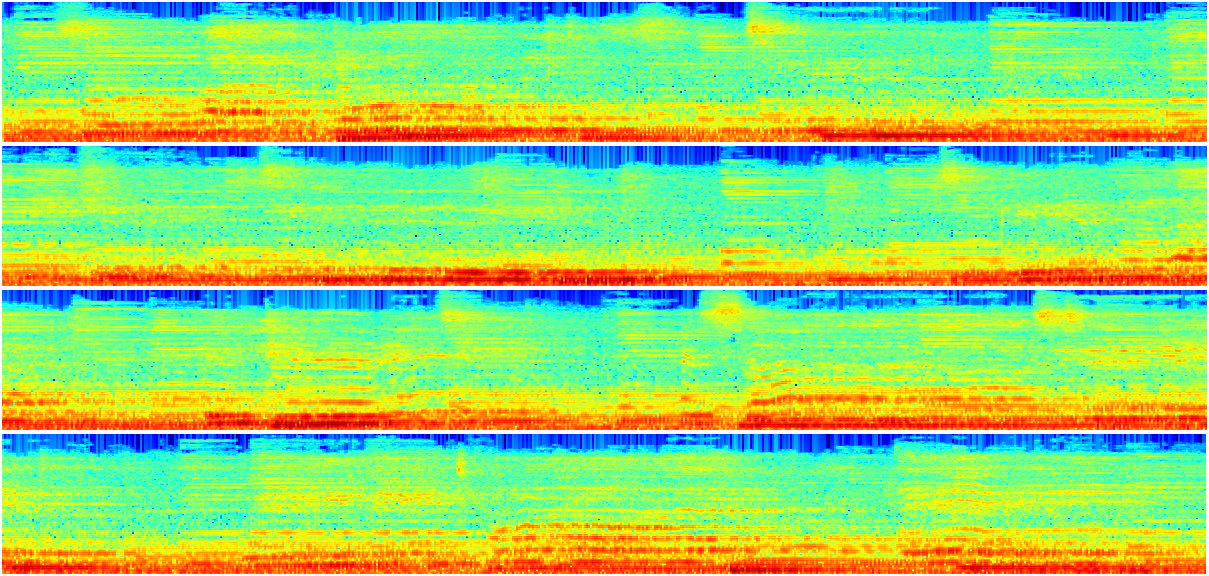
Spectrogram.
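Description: Acoustic guitar accompanying male voices singing a song together.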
